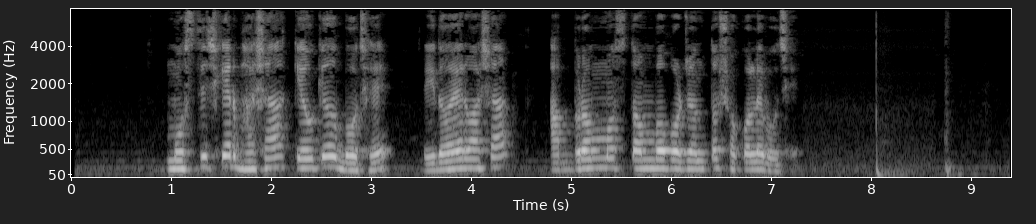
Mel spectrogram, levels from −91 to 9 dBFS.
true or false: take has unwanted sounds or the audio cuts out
true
